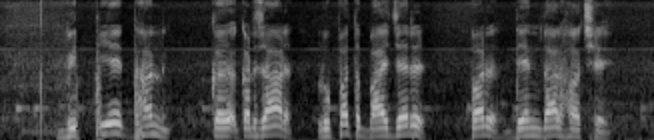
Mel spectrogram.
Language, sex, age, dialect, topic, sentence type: Magahi, male, 18-24, Northeastern/Surjapuri, banking, statement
